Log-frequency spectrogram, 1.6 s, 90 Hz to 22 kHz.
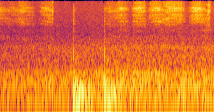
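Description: Pen or marker strokes scratching on paper or a board during a Class 6 maths lesson on integers, two short firm strokes standing out over a steady soft rubbing background, close and moderately loud.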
